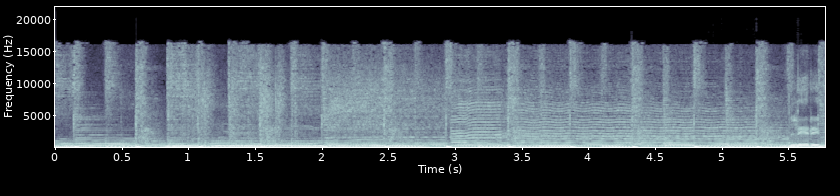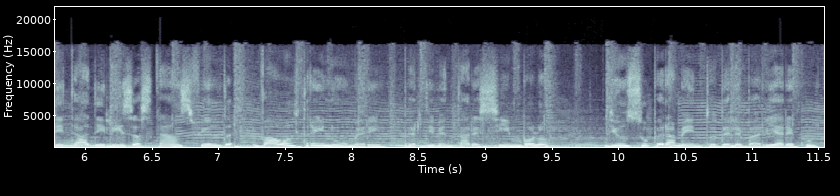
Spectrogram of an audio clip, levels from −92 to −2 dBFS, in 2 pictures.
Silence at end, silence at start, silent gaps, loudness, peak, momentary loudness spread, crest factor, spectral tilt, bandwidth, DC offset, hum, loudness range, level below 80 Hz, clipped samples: 0 s; 0 s; none; -12 LUFS; 0 dBFS; 4 LU; 12 dB; -5 dB/octave; 17.5 kHz; under 0.1%; none; 2 LU; -22 dBFS; under 0.1%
